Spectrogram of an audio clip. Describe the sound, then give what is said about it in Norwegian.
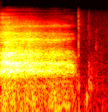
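A single long, breathy exhale through the mouth during a calming breathing exercise, soft and sigh-like, fading out after about a second, followed by a few faint clicks. “Og da starter vi med å puste inn gjennom nesa, og ut gjennom munnen.”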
